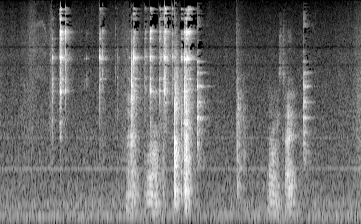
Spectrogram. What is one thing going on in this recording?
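Metal parts of a wheelchair click and rattle close by.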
